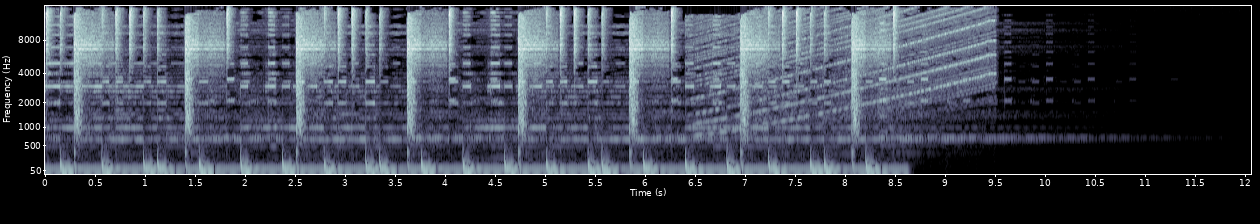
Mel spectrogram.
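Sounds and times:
hip hop beat bass and drums: 0:00.0 - 0:09.0
rising synth sweep: 0:00.0 - 0:10.0
held synth tone: 0:00.0 - 0:10.7.

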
